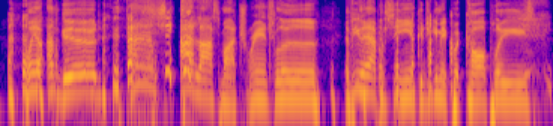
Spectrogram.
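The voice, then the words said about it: Put-on southern accent imitating a neighbor. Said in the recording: “she's got the greatest little accent ... that wasn't the greatest little accent ... You sound like Harry. You belong on an animated series on Fox ... playing a southern guy ... A beloved southern neighbor”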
